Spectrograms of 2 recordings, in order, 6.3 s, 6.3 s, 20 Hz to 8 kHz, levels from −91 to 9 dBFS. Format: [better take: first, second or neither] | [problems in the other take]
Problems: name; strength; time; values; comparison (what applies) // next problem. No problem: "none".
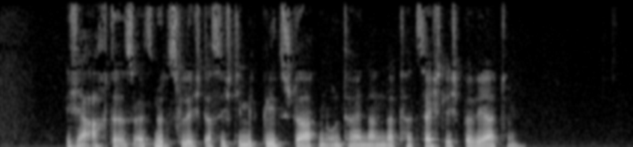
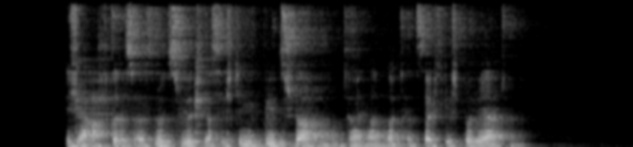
first | noise reduction (neural mask model DeepFilterNet 3)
